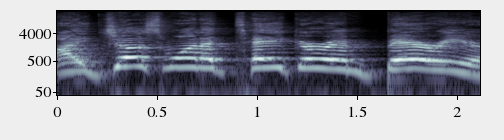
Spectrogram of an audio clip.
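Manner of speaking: all-out loud, high-pitched scream. Retelling a wrestler grabbing his mother's body: imitating someone screaming. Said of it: "and he's screaming".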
